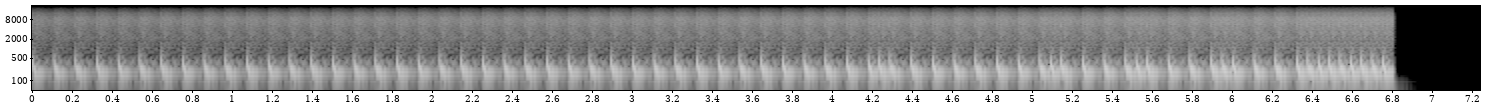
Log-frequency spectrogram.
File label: 140BPM SNARE; 4Bars; Vengeance Samples; Snares&FX Pairs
